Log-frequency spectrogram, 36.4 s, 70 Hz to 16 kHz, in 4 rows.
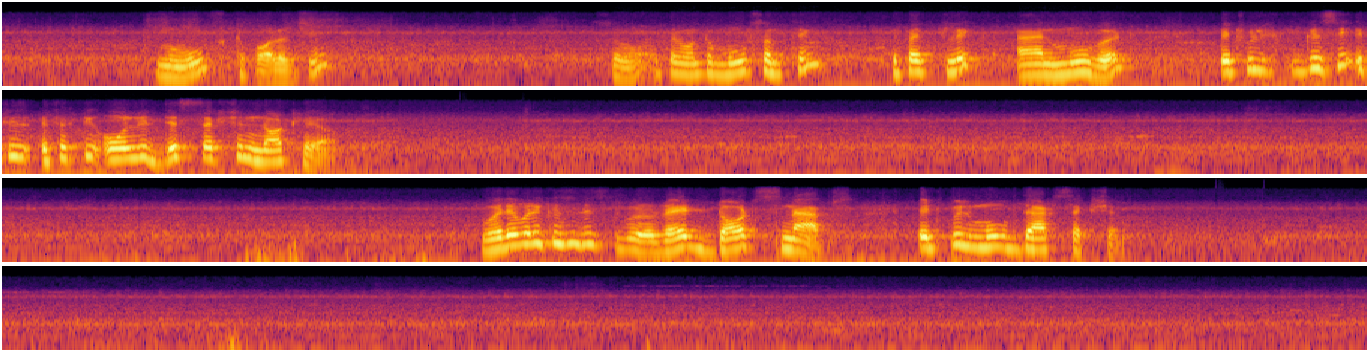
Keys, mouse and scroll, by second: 1.1 click, 1.5 right click, 2.4 ], 2.8 ], 3.2 ], 3.8 ], 6.9 click, 8.3 click, 8.7 click, 9.3 click, 15.7 click, 16.7 click, 17.3 click, 18.9 middle click, 18.9 click, 19.9 middle click, 28.2 click, 29.2 middle click, 31.8 right click, 33.6 right click, 34.2 click, 34.6 click, 35.7 right click, 35.7 middle click.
